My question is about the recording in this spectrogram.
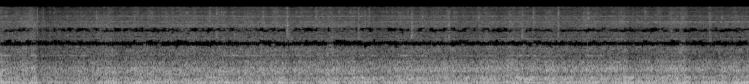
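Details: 400 Chevy, 10.5:1 compression, Lunati Voodoo cam, Performer RPM heads and intake, roller-tip rockers. Light, fast, even ticking rides on a steady V8 idle. Lifter tick on the even-side bank, worse at lower RPM (500 vs 900); lifter adjustment checked twice.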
